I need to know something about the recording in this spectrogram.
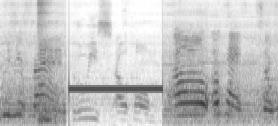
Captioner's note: beep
